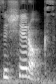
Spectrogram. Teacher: para dizer xerox a gente precisa colocar o acento na primeira sílaba sem o acento E você vai ficar xerox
